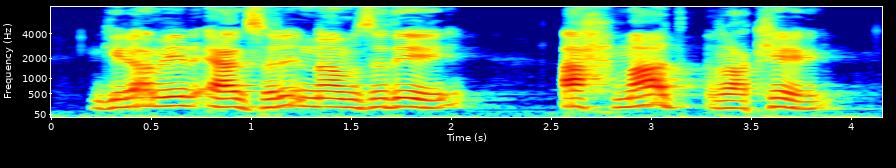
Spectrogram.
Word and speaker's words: আহমাদ: বলেন অথবা আহমদ বলেন উভয়টাই ভুল শব্দ উভয়টা উচ্চারণ সঠিক হচ্ছে না বরং সঠিক আরবিতে যে শব্দ উচ্চারণ সেটা হলো আহমাদ আহমাদ তবে বাংলা ভাষা হিসেবে সর্বোচ্চ আহমদ এটা বলা যেতে পারে আহমদ তবে আহমেদ আহাম্মেদ আহাম্মদ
